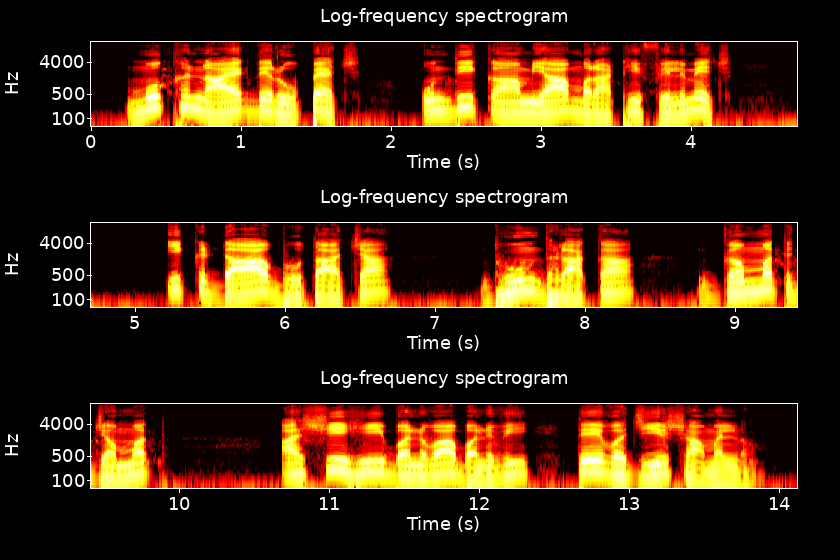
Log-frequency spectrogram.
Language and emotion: Dogri, neutral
